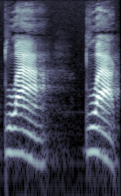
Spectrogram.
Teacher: You start with a B sound and then the L, bl, make the L a little heavier, then open it to the as in cat, black. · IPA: blæk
